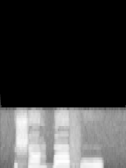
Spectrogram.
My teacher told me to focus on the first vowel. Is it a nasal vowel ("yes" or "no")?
yes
